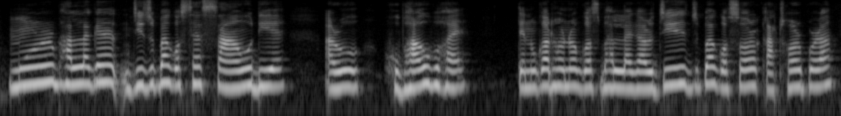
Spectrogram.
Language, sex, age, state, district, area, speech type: Assamese, female, 18-30, Assam, Dhemaji, rural, spontaneous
